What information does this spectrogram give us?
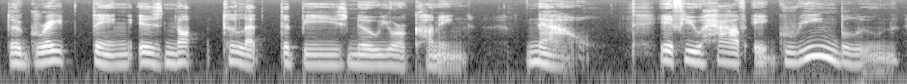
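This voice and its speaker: A storybook reader voicing a gentle, slow-witted toy bear who talks in a soft, breathy half-whisper, slow and thoughtful. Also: mid-range voice, dry recording. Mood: pondering.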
